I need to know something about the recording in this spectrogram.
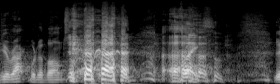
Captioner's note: laughter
